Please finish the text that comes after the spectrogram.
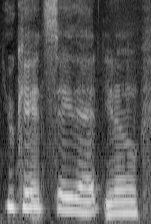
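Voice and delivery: high-pitched imitated protest; mock indignation. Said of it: "gets all mad".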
